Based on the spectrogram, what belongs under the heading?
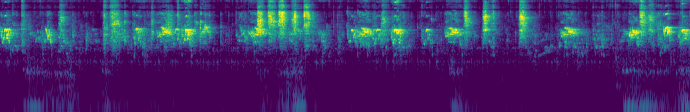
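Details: Domestic budgies in an indoor play area chatter in repeated bursts of shrill squawks and warbled chirps, every second or two, with short low thuds between some bursts.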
